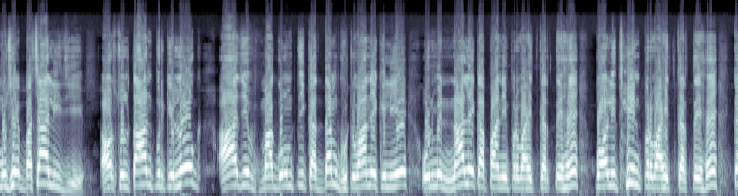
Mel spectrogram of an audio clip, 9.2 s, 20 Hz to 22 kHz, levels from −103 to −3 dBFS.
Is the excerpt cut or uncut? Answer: uncut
